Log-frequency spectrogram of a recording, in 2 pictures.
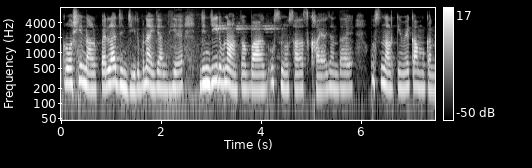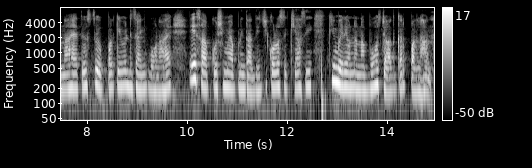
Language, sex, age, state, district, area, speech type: Punjabi, female, 30-45, Punjab, Ludhiana, urban, spontaneous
